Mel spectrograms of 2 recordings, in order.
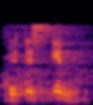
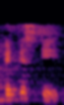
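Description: First: The phrase ends with an n sound. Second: The phrase ends with a bare vowel. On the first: The speaker calls it right. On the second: The speaker calls it wrong. "jangan fitis i"

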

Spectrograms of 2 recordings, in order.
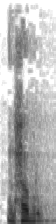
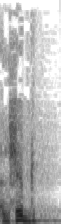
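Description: First: The vowel after the h sound is a. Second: The vowel after the h sound is i. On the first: "وأهل الحديث يضبطونه بفتحها" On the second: "على الحبر بكسر الحاء"

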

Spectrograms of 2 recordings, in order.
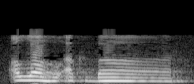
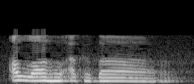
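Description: No difference in how they are said.

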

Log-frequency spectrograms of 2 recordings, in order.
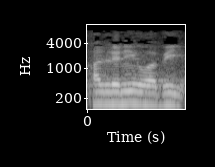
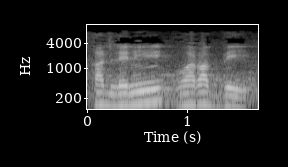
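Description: First: The r sound is dropped from the last word. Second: The r sound is clearly pronounced in the last word. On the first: The speaker calls it wrong. "عندك خلني وبي" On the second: The speaker calls it right. "زد الراء"

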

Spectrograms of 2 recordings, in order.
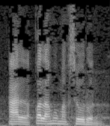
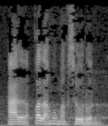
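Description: First: The opening vowel runs straight into the phrase. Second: The opening vowel runs straight into the phrase.

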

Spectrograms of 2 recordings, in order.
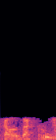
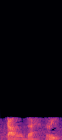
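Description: First: The last word ends in a u vowel. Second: The last word ends in an i vowel. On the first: The speaker calls it wrong. "dengan membaca dhammah kal bahru" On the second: The speaker calls it right. "membuat menjadi kasrah kal bahri"

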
